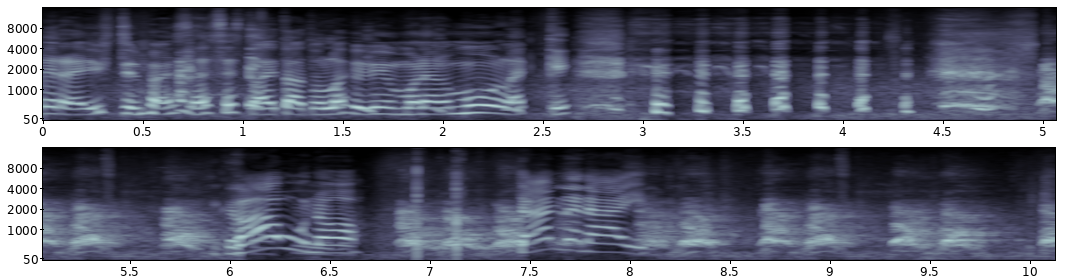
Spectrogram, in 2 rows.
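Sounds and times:
speech: 0.0s - 10.1s
laughter: 2.7s - 4.8s
small dog barking: 5.0s - 6.0s, 6.8s - 10.1s.

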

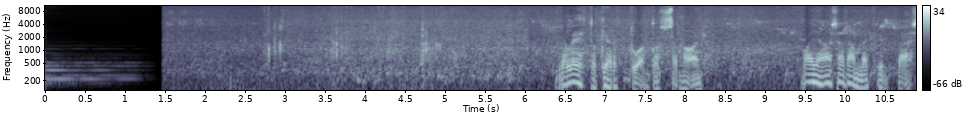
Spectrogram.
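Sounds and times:
water rushing over small river rapids: 2.0s - 10.8s
speech: 7.0s - 8.4s, 9.4s - 10.8s.

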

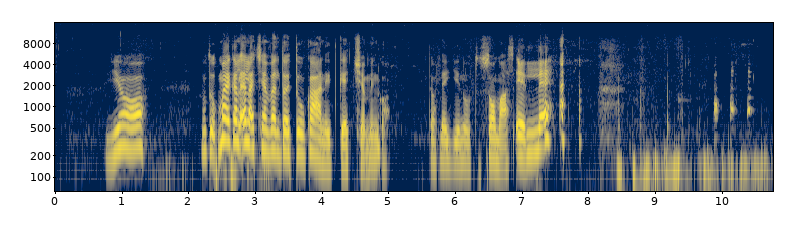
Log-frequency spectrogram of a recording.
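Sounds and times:
speech: 0.8s - 1.4s, 2.2s - 7.7s
rooster clucking: 9.9s - 10.6s.

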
